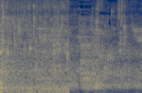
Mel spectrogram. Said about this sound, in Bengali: এখন আমি পরিমাণ মতো জল দিয়ে দিলাম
